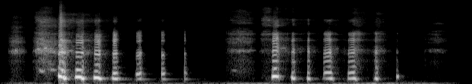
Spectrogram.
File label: a gentle warm and happy, adult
